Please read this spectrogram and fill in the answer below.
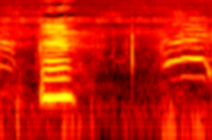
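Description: A person shouts a short "oei!" once, then a higher-pitched call rises in pitch near the end.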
